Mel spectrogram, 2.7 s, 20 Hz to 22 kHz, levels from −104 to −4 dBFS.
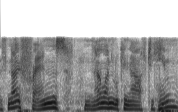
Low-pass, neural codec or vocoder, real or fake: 5.4 kHz; none; real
